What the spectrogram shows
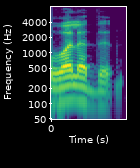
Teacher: ولدن پہ وقف تو ولد، دال قلقلہ ہوگا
